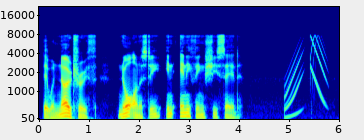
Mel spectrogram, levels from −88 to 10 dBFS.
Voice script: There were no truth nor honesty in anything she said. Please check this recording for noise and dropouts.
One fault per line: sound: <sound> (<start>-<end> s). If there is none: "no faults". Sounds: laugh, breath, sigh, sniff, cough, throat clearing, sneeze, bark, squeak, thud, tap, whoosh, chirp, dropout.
sound: chirp (4.9-5.8 s)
